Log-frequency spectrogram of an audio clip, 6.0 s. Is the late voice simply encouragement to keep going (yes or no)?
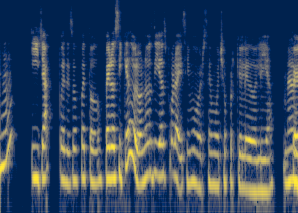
no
